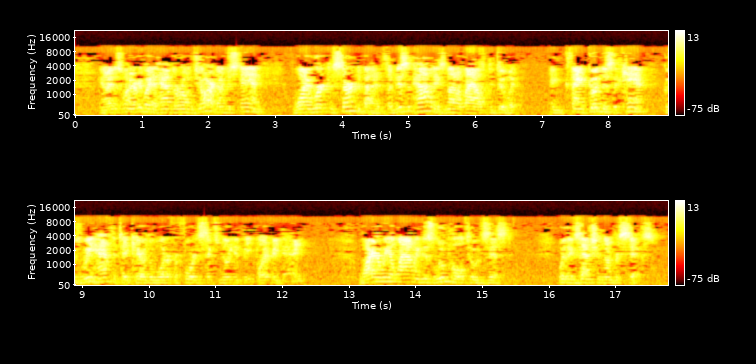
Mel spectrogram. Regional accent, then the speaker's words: Kinnelon, New Jersey, United States; I'm from Kennelong, New Jersey. We're right in the middle of the Highlands with all the reservoirs.

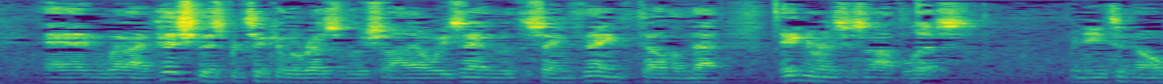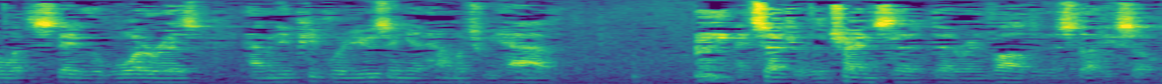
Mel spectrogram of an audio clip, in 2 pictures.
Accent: Wharton, New Jersey, United States; We have a few, including my hometown of Wharton, that have approved the resolution.

